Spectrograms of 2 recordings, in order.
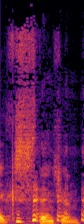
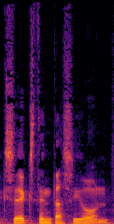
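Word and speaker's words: XXXTentacion: Ή ο άλλος που σκοτώσαν το καλοκαίρι, ο XXX Tentacion, ας πούμε, αντίστοιχα ένας πιτσιρικάς. – Θες να μου ξαναπείς πώς προφέρεται αυτό, γιατί το διάβαζα απλά extension. Πώς το διάβαζα. – XXX Tentacion.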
